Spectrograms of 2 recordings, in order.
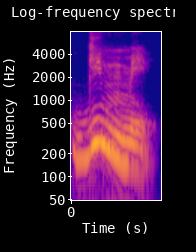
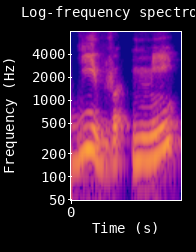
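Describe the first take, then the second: First: The v blends into m, giving 'gimme'. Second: Every sound is said distinctly, with a clear v. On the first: The speaker calls it right. "v can be pronounced the same way as m" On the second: The speaker calls it wrong. "can you hear distinctively all the sounds here? Like, should it be give me the money like this? No"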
